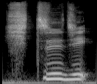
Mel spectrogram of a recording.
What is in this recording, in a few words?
"hitsuji", Japanese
